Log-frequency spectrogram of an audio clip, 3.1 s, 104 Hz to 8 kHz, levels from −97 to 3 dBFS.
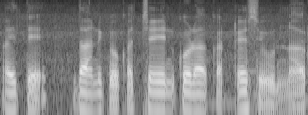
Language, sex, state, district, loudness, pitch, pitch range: Telugu, male, Andhra Pradesh, Sri Satya Sai, -17 LUFS, 120 Hz, 120-125 Hz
